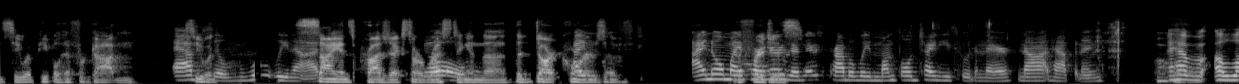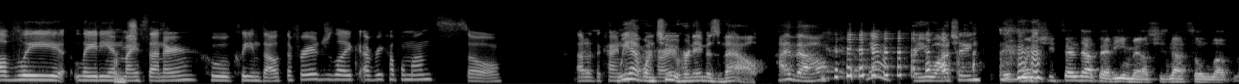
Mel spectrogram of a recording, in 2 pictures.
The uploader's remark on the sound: join each other on Zoom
